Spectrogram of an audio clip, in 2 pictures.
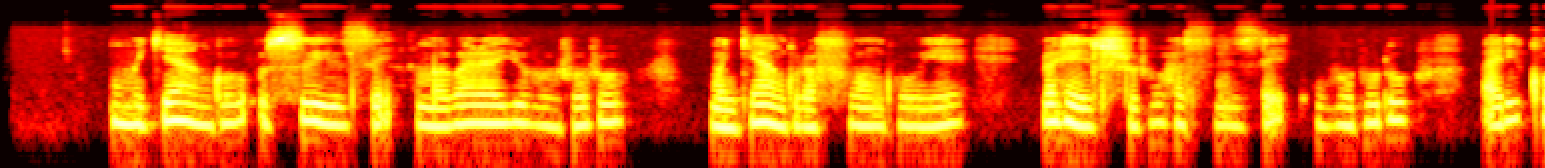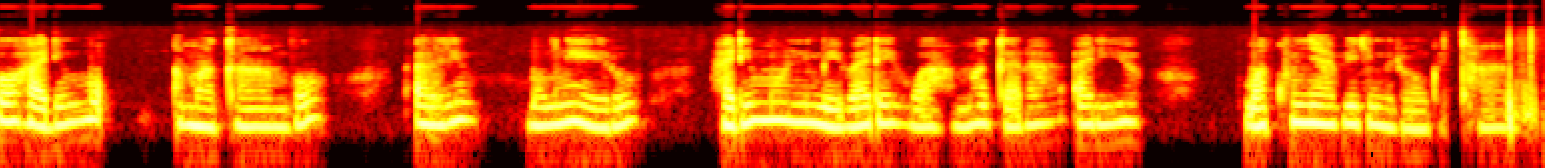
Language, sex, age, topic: Kinyarwanda, female, 18-24, finance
